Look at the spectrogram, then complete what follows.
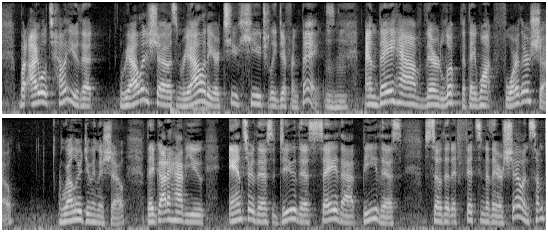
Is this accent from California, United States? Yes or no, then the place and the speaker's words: yes; Los Angeles, California, United States; and I'm from Los Angeles.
